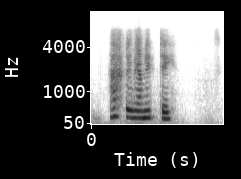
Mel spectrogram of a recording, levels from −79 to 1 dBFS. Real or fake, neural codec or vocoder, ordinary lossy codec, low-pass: fake; codec, 16 kHz, about 1 kbps, DyCAST, with the encoder's durations; Opus, 16 kbps; 7.2 kHz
